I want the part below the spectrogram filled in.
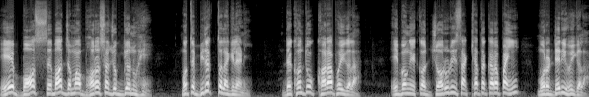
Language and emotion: Odia, angry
